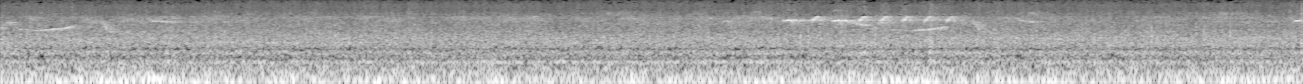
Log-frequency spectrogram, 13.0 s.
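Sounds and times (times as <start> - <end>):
bird chirping: 0.0 - 13.0
heavy rain hissing: 0.0 - 13.0.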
